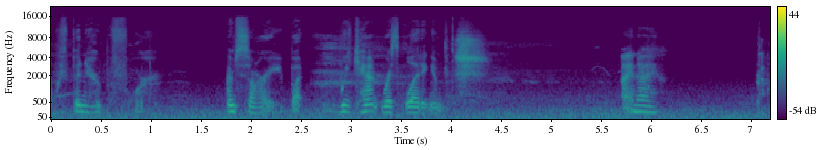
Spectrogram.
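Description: A young woman speaks tensely and close by.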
